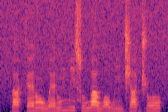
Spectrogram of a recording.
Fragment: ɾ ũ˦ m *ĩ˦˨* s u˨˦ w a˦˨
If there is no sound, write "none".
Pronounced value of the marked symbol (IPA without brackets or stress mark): i˦˨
